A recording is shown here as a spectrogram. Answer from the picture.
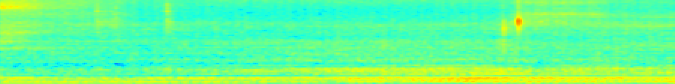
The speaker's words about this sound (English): No, really, he's really adding in this motorcycle. Hold on, wait. That's a real motorcycle.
